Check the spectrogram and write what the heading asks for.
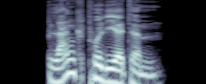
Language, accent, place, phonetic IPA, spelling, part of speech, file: German, Germany, Berlin, [ˈblaŋkpoˌliːɐ̯təm], blankpoliertem, adjective, De-blankpoliertem.ogg
- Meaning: strong dative masculine/neuter singular of blankpoliert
